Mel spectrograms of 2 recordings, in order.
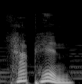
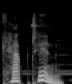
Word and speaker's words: Cap'n: I don't think most people would pronounce it cap in when they actually say it or while they type or write it out. Of course, they pronounce it capped in, and in some cases,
